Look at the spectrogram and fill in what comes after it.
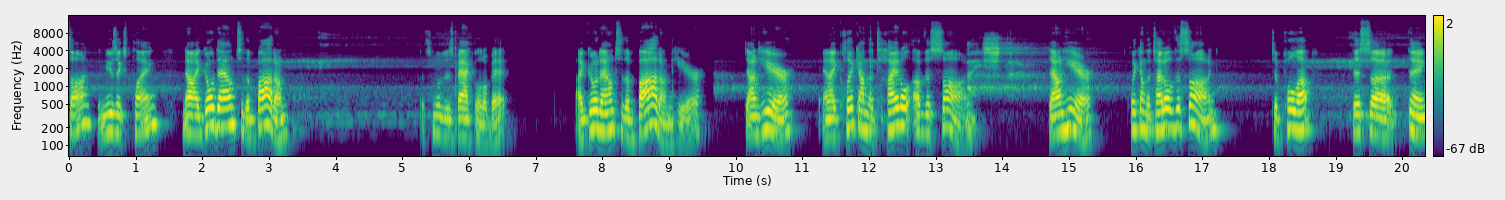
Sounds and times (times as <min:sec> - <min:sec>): Speech: 0:00.0 - 0:03.3, 0:05.3 - 0:06.6, 0:07.6 - 0:09.5, 0:10.2 - 0:15.4, 0:16.0 - 0:17.2, 0:18.1 - 0:20.3.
